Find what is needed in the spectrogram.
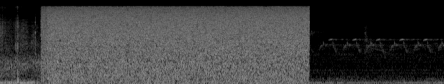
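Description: Loud, even TV static hiss that starts about half a second in and cuts off suddenly about three seconds in: a live broadcast feed going dead.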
